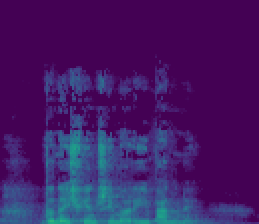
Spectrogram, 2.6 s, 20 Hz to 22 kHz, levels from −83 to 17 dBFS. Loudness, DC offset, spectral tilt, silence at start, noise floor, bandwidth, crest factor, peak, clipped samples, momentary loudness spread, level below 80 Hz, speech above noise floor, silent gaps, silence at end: -27 LUFS; under 0.1%; -2 dB/octave; 0 s; -58 dBFS; 16 kHz; 18 dB; -12 dBFS; under 0.1%; 17 LU; -66 dBFS; 30 dB; none; 0.55 s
